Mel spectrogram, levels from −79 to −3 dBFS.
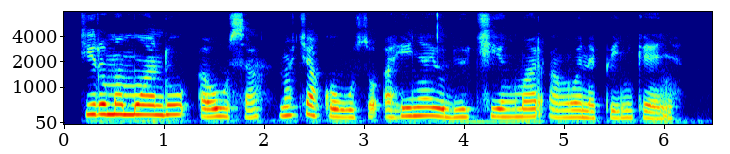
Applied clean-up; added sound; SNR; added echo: none; none; none; none.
